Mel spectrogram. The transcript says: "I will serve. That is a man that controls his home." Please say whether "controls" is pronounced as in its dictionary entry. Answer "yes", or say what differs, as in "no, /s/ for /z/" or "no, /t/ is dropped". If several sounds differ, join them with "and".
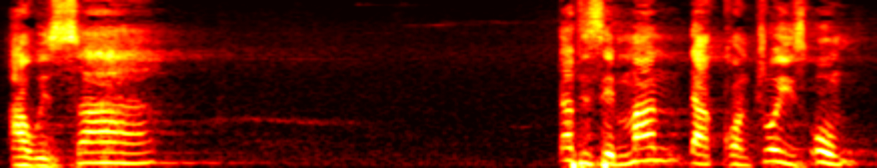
no, /z/ is dropped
